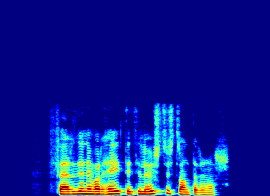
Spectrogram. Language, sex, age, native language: Icelandic, female, 40-49, Icelandic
